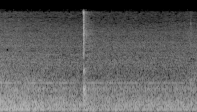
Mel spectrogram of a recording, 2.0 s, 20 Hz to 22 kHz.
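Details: Gallagher B1600 fence charger after repair, on the full power setting under about a 100-ohm test load, around 8 joules output. Two sharp snapping ticks about a second apart over room hum; normal pulsing under load.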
